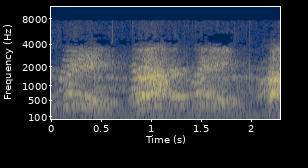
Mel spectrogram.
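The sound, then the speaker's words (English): A crowd in a gym cheers and shouts in swelling waves, loud and sustained, with bursts of yelling rising and falling over about two seconds, as Dr. Tweedy comes in before a basketball game. “They cheered me when I came in.”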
